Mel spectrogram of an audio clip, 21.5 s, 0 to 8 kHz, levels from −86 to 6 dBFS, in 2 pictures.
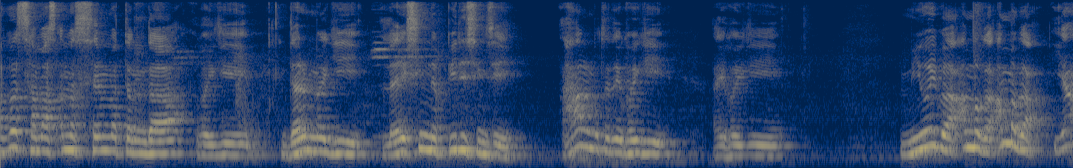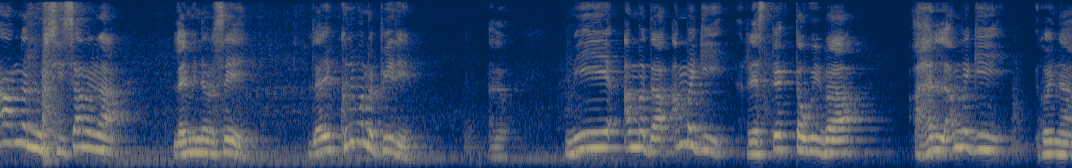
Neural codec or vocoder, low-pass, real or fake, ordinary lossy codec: none; none; real; none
